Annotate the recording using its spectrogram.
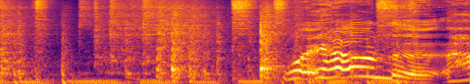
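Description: Live drum kit being played in quick strokes over a repeating bass line, with a voice coming in near the end.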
